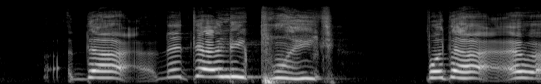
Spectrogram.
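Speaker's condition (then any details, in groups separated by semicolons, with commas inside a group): Cerebral palsy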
